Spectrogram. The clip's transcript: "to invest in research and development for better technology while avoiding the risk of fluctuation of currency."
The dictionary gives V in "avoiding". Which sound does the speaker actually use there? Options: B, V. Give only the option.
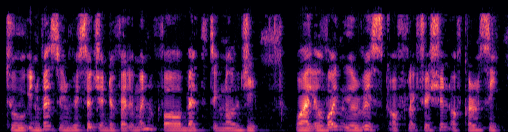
V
